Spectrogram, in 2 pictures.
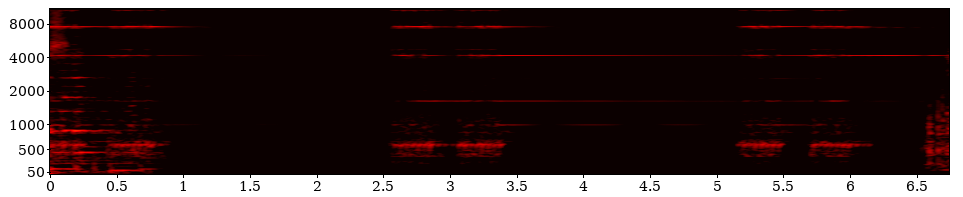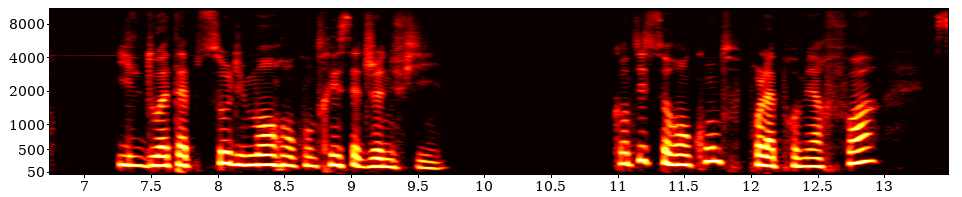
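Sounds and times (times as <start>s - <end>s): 
telephone ringing with metallic bell tones: 0.0s - 9.5s
speech: 7.3s - 9.8s, 11.0s - 13.4s.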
